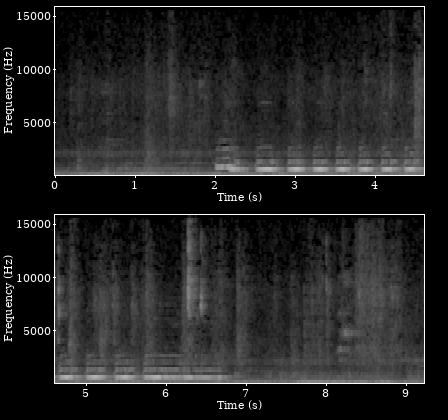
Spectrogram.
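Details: A zebra dove of the Bangkok strain, raised at a bird farm in East Java, Indonesia, gives a steady run of about fifteen even, bubbling coos, then falls silent against a faint hiss.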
